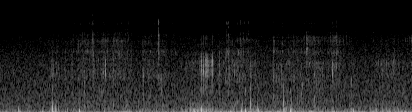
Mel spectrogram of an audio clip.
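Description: A hooked fish splashes at the surface of the water.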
